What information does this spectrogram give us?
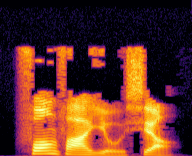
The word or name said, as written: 有效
